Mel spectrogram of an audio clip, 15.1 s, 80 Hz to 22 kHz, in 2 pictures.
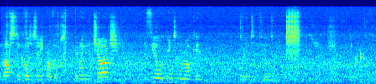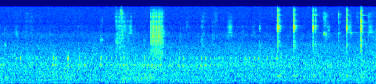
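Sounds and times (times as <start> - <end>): extraction fan rushing: 0.0 - 15.0
glassware and metal clicking: 12.7 - 15.0.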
